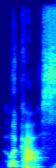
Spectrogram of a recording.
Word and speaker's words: Lacasse: I'm sorry, how you pronounce it? Lacasse.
